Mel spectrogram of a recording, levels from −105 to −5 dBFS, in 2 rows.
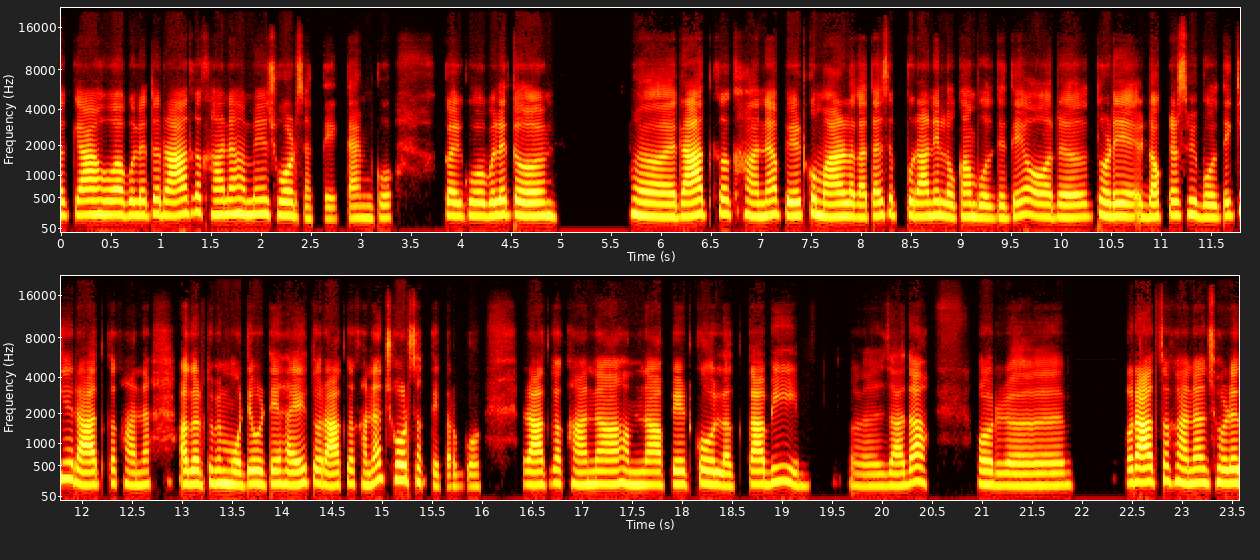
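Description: No technical faults can be heard anywhere in this recording.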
